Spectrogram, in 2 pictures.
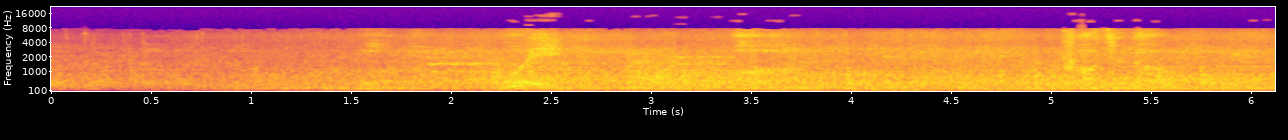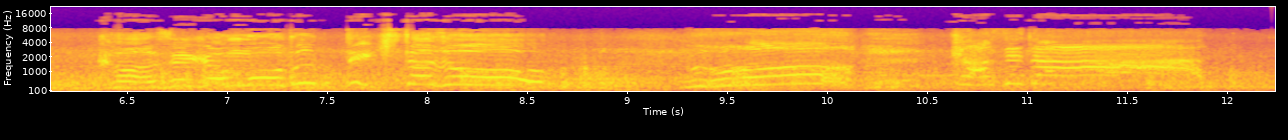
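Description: Wind blows steadily as windmill sails turn.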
